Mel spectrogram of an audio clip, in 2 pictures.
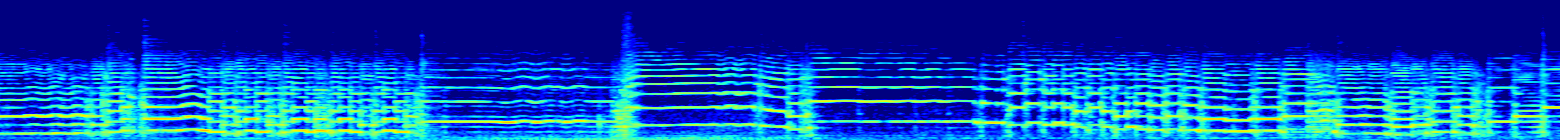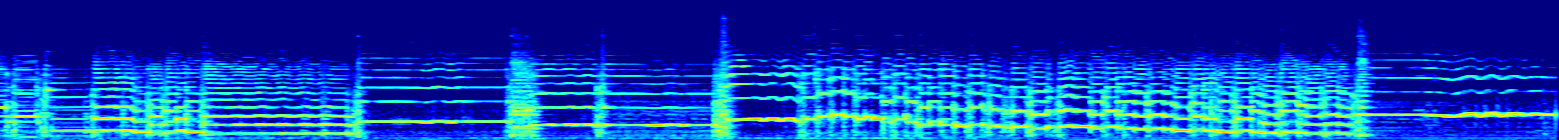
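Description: PRS electric guitar playing a slow melodic passage of sustained single notes with wavering vibrato, mixing in ringing natural harmonics. Near the end a long note glides down in pitch over several seconds.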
